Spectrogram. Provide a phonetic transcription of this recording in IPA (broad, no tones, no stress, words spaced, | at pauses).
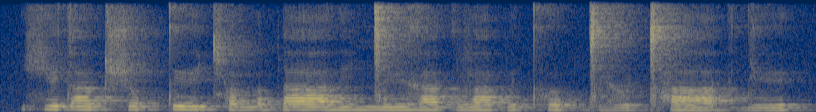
çɪdaːʈʃɤp t̪ɪːcʰʌŋʌp ɾaːði ŋ͡ǀɪːɣaːkvaːpɪ t̪ʰɤpɡ͡ǀɪɣʊ ǀʰaːk dɪ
